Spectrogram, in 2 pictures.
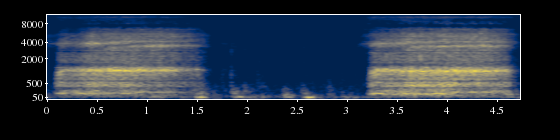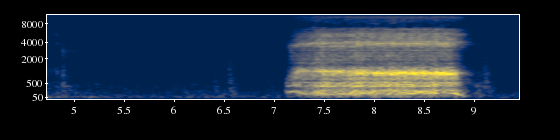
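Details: Three loud, rough snores at uneven intervals: snoring of severe obstructive sleep apnea.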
